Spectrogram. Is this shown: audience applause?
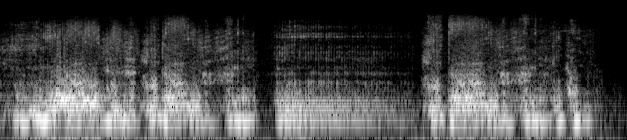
no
